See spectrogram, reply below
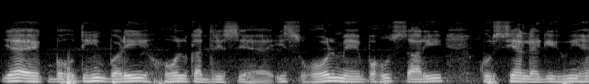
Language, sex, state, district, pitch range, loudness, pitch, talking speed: Hindi, male, Jharkhand, Palamu, 125-145 Hz, -18 LUFS, 130 Hz, 185 wpm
